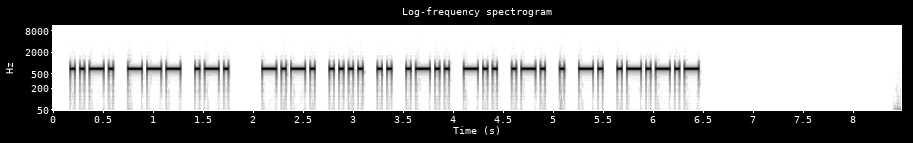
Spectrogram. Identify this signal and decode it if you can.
Morse code, heard as a keyed tone, about 25 wpm, 700 Hz. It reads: FOR CHILDREN.
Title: Sentences from Top 1000 Words - Review Part 5 - 25wpm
